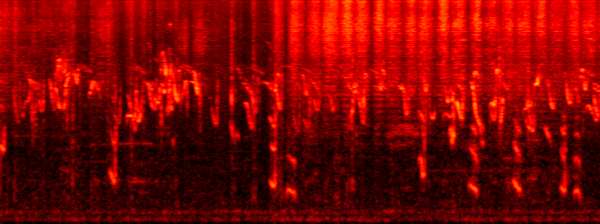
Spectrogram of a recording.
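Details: Grey francolin chicks feeding, uttering quick high chirps and some lower downslurred peeps in irregular clusters, with a faint hiss in the background.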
